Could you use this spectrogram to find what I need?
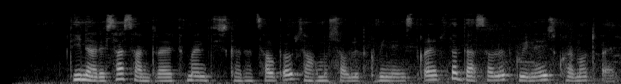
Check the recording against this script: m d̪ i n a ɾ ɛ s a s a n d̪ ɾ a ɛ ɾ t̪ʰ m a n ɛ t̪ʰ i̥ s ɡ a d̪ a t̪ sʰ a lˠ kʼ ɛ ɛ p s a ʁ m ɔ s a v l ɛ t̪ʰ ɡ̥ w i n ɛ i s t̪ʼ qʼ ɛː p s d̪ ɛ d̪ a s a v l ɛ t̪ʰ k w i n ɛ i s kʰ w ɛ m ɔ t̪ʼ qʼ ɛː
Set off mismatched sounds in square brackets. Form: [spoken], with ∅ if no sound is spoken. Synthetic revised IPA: m d̪ i n a ɾ ɛ s a s a n d̪ ɾ a ɛ ɾ t̪ʰ m a n ɛ t̪ʰ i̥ s ɡ a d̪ a t̪ sʰ a lˠ kʼ ɛ ɛ p s a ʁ m ɔ s a v l ɛ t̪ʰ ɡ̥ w i n ɛ i s t̪ʼ qʼ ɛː p s d̪ [a] d̪ a s a v l ɛ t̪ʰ [ɡ] w i n ɛ i s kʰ w ɛ m ɔ t̪ʼ qʼ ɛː

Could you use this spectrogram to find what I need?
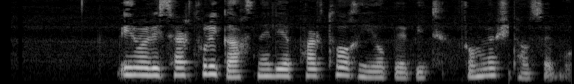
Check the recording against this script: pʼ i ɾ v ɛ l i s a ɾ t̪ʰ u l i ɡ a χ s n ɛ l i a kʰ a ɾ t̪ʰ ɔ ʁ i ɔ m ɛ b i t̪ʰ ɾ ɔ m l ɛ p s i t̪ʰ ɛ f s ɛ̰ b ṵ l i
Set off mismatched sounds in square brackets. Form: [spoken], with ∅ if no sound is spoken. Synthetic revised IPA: pʼ i ɾ v ɛ l i s a ɾ t̪ʰ u l i ɡ a χ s n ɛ l i a [pʰ] a ɾ t̪ʰ ɔ ʁ i ɔ [b] ɛ b i t̪ʰ ɾ ɔ m l ɛ p [ʃ] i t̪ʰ [a] f s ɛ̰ b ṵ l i

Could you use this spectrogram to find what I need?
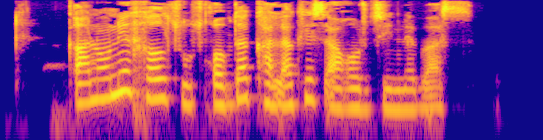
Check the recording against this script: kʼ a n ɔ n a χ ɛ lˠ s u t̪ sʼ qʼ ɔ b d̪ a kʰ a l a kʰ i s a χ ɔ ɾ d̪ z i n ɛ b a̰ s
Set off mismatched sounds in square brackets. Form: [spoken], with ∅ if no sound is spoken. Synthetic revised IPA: kʼ a n ɔ n [i] χ ɛ lˠ s u t̪ sʼ qʼ ɔ b d̪ a kʰ a l a kʰ i s a [ʁ] ɔ ɾ d̪ z i n ɛ b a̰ s

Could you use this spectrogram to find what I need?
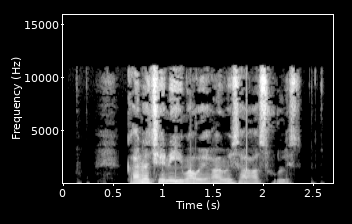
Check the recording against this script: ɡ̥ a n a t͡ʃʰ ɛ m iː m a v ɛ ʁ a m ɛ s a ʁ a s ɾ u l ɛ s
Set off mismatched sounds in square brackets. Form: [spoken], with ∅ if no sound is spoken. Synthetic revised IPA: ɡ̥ a n a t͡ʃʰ ɛ [n] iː m a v ɛ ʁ a m ɛ s a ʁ a s ɾ u l ɛ s

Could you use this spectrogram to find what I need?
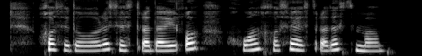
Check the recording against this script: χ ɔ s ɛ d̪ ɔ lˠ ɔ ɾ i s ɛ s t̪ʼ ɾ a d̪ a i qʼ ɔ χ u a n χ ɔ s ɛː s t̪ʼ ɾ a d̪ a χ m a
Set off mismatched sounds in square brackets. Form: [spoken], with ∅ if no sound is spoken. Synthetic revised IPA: χ ɔ s ɛ d̪ ɔ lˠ ɔ ɾ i s ɛ s t̪ʼ ɾ a d̪ a i qʼ ɔ χ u a n χ ɔ s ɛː s t̪ʼ ɾ a d̪ a [s] m a

